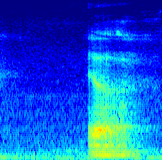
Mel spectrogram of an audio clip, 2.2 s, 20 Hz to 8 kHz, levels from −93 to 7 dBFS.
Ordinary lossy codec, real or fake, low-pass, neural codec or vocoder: none; real; none; none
